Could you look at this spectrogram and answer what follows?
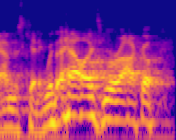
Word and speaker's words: Maroko: just kidding with Alex Morocco pronounced just like the country spelled absolutely nothing like it now look talked about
